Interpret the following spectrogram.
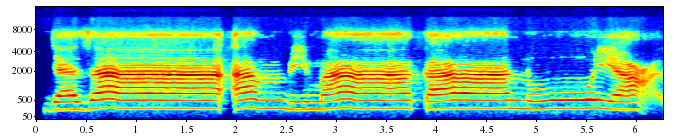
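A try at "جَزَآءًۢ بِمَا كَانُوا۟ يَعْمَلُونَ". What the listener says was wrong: ya malun. Terbalik. Terbalik, terbalik, terbalik. Amnya ikhlas ditahan. Jaza'am jaza'am bima kanu ya'malun.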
